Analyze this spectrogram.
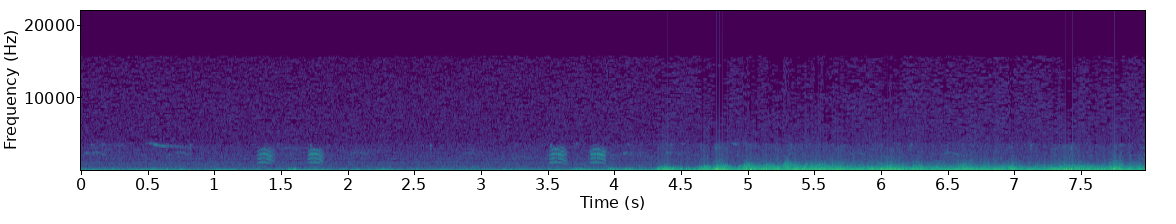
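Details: At a nest in the Upper Mississippi River refuge backwaters near Lock and Dam 13, Fulton, Illinois, with three bald eagles present, February 3, 2019: two short bursts of high, stacked chattering notes, then loud gusting wind takes over.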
